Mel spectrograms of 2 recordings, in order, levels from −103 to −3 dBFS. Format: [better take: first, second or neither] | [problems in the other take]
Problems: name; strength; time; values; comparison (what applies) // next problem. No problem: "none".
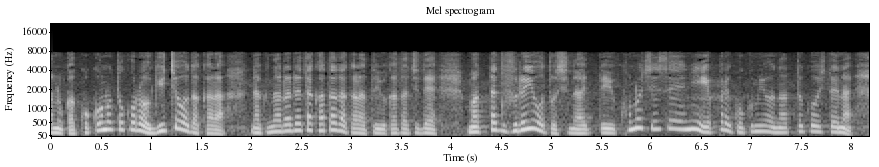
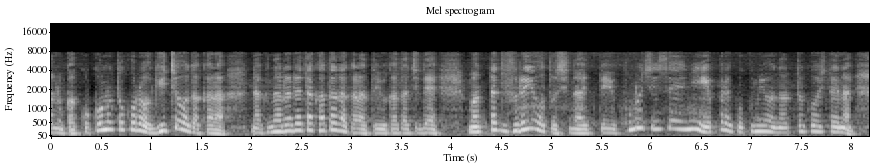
first | noise reduction (neural separator model SepFormer DNS4)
